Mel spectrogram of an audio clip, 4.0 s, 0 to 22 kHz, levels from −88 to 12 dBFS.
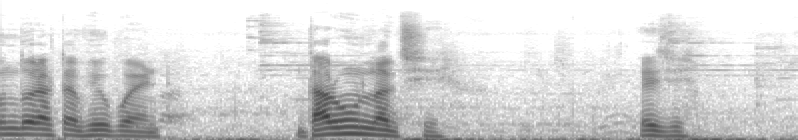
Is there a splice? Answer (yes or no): no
